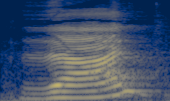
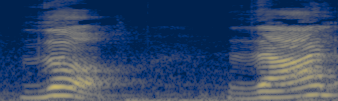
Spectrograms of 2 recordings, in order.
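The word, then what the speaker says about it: ذال: when tip of the tongue touch the lower part of Upper Front Teeth then these letter are prouns th zal zal and th are light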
